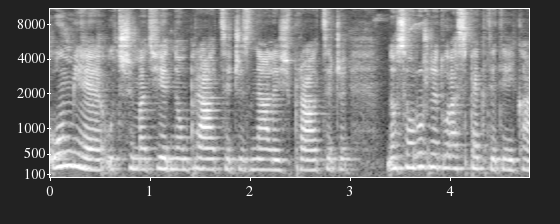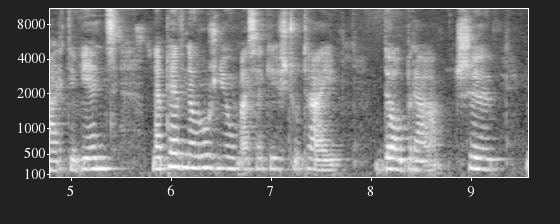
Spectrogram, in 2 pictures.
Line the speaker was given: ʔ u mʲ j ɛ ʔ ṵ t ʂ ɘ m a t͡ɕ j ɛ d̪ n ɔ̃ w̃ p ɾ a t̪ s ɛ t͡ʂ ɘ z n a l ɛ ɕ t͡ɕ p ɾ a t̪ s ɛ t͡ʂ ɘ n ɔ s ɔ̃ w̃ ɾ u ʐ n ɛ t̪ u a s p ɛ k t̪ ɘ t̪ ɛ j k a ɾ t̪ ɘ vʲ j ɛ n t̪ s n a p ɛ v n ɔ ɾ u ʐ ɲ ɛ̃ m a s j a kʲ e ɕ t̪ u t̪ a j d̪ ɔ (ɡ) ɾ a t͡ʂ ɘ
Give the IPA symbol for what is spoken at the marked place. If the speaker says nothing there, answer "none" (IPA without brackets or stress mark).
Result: b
